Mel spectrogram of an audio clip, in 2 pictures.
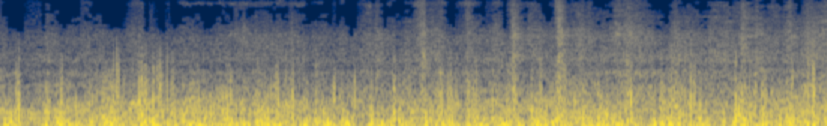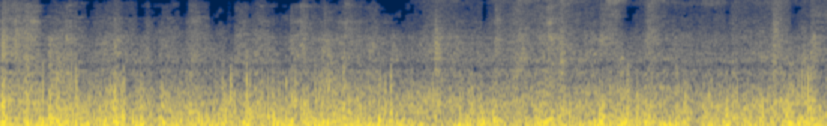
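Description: Passenger train coach wheels rolling over the rails and station switches as the train pulls away on departure, with wheel clicks coming more often after about two seconds. Wind buffets the microphone held at the open carriage window.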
